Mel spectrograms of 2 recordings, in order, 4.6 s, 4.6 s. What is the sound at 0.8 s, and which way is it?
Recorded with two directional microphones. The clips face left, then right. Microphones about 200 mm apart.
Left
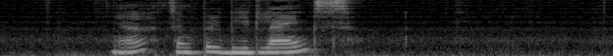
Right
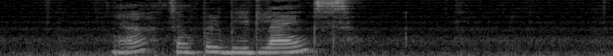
Speech, 20° left (ahead or behind).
